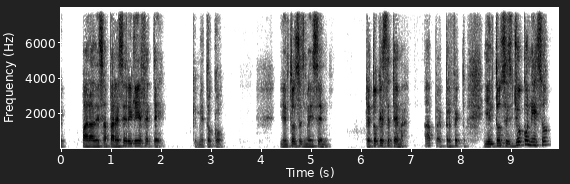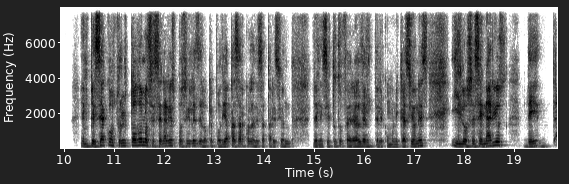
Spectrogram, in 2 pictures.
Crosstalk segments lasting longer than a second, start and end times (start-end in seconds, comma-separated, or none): none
